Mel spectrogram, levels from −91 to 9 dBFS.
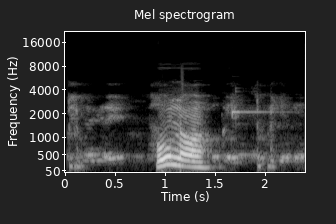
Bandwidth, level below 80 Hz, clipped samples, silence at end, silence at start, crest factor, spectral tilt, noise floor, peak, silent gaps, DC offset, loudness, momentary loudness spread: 5 kHz; -60 dBFS; under 0.1%; 0 s; 0.05 s; 16 dB; -9.5 dB/octave; -35 dBFS; -2 dBFS; none; under 0.1%; -13 LUFS; 24 LU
